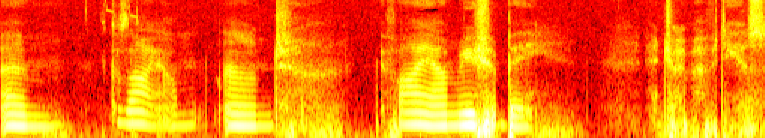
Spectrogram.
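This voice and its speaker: Long, frequent pauses break up speech delivered at a fairly slow pace. Background noise is noticeable throughout. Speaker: gaming youtuber. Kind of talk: let's play commentary. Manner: hesitant, filler-heavy.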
